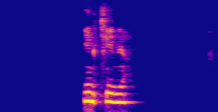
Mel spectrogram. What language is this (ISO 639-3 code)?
kab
